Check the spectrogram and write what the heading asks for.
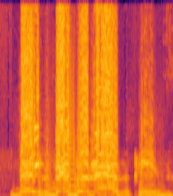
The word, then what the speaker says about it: Benzodiazepine: How you pronounce it? Benzodiazepine.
